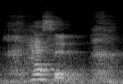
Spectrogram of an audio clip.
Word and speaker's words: chesed: The word in the Bible is chesed. You have to say it like that, like a Hebrew.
